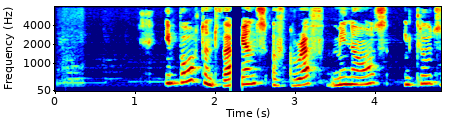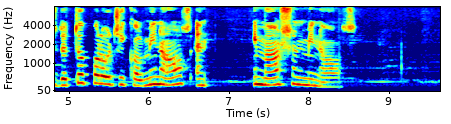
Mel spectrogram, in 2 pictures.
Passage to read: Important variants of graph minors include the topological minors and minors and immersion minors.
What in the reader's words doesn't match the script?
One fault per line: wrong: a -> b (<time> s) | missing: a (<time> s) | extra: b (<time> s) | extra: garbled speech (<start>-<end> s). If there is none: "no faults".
missing: minors and (6.7 s)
